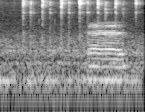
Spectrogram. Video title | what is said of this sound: Making a Saltwater Popper, A popper lure with a rattle. | the rattle is in there even through all this wood you can hear it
